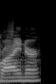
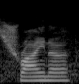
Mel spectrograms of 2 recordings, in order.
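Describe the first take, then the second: First: It is said without a Boston accent. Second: It is said with a Boston accent.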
